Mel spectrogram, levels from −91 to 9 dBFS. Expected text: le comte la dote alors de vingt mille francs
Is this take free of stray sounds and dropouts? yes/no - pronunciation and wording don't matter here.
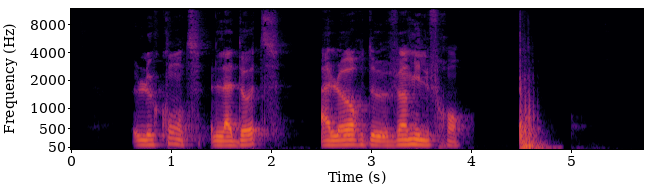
no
